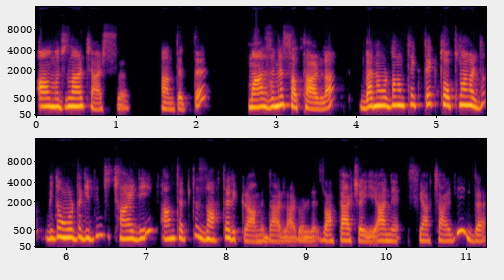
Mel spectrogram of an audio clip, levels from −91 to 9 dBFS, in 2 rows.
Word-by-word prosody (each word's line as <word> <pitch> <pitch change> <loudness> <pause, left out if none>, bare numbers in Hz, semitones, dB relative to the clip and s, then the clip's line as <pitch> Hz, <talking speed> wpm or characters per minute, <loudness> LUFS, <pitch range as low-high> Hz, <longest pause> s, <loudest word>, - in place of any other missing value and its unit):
Almacılar 235 0 +5
Çarşısı, 195 -2 -9 0.4
Antep'te. 170 -1 -4 0.6
Malzeme 225 +4 +5
satarlar. 195 -8 0 0.3
Ben 230 +5 +3
oradan 255 +1 +5
tek 275 0 -5
tek 295 +1 -3
toplardım. 265 -4 +3
Bir 235 0 0
de - - +2
orada 260 -2 +4
gidince 280 +6 -2
çay 225 -3 0
değil, 230 0 -1
Antep'te 235 +5 -2
zahter 220 +1 0
ikram 175 -6 -6
ederler 160 - -7
böyle, 90 +1 -8
zahter 180 0 -3
çayı, 175 -2 -4
yani 175 -2 -5
siyah 175 -2 -9
çay 175 -1 -8
değil 230 -1 -1
de. 170 -2 -6
225 Hz, 150 wpm, -15 LUFS, 175-245 Hz, 0.6 s, Almacılar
